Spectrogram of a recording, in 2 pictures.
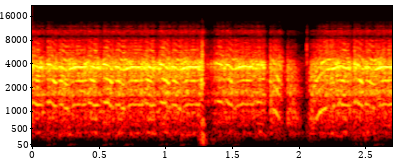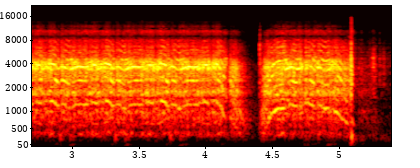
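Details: AJP PR7 motorcycle, first start after engine damage repair and reassembly, fuel pump primed: the starter whirs in short labouring bursts with pauses and never catches; the battery is too weak to spin it up.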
